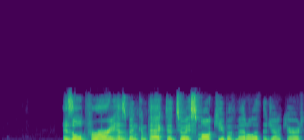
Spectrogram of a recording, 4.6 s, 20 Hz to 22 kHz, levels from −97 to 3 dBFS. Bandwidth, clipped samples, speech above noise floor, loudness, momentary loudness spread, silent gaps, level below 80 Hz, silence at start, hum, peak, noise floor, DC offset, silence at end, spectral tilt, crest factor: 7.8 kHz; under 0.1%; 69 dB; -18 LUFS; 7 LU; none; -58 dBFS; 0.95 s; none; -2 dBFS; -87 dBFS; under 0.1%; 0.05 s; -5 dB/octave; 16 dB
